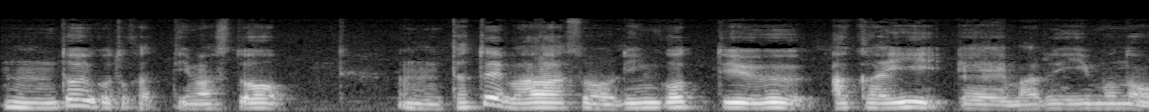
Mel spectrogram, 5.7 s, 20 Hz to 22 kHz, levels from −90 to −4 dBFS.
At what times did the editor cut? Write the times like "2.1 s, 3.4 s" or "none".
none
